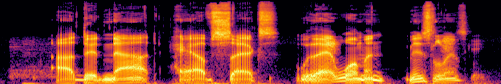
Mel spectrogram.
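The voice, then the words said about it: Imitates another person's voice. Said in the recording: “name this celebrity impersonation.”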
